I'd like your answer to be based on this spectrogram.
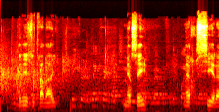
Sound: applause

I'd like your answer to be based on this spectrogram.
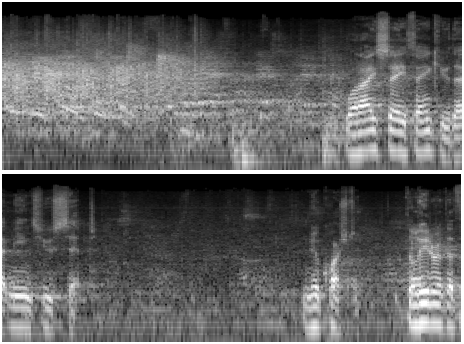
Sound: applause

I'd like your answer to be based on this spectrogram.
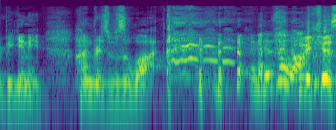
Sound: laughs

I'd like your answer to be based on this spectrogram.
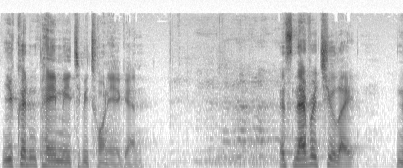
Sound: laugh

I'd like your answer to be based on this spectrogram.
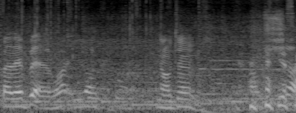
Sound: laughing

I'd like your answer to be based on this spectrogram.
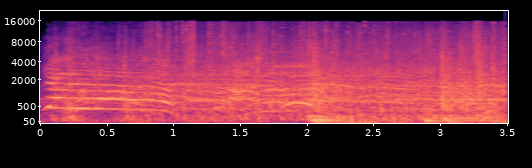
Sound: crowd roaring; clatter

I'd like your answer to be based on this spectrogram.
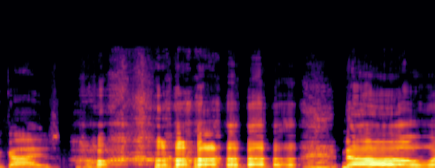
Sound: chuckling

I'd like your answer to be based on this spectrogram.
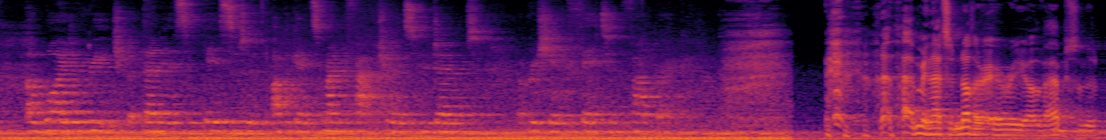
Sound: laughs

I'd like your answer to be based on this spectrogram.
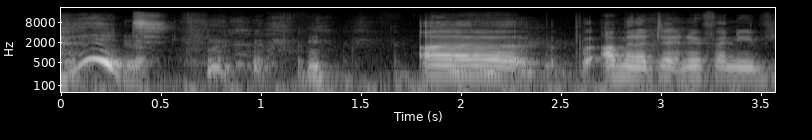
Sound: audience laughing

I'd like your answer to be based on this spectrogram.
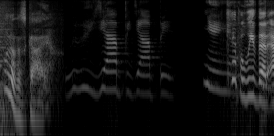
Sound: baby gabbing

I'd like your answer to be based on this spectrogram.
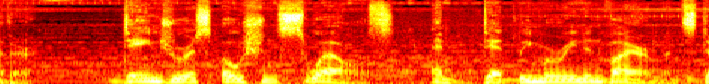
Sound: voiceover

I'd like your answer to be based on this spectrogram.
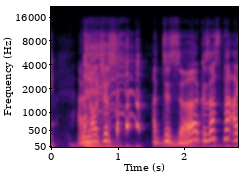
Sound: laughing

